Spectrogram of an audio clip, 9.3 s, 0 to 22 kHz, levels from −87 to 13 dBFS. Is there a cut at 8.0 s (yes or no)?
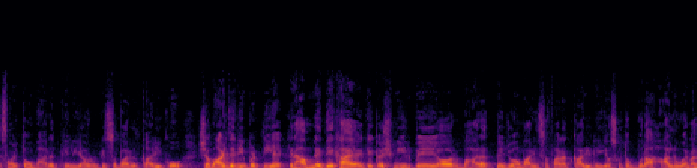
no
